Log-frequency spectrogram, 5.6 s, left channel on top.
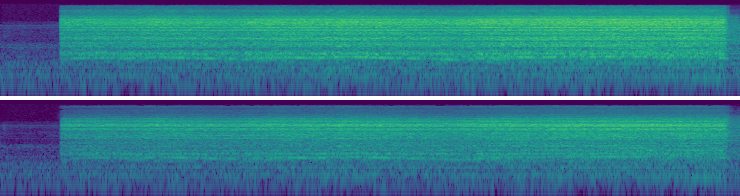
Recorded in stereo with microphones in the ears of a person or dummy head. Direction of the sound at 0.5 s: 70° left (ahead or behind).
